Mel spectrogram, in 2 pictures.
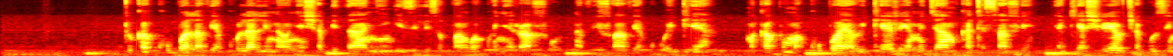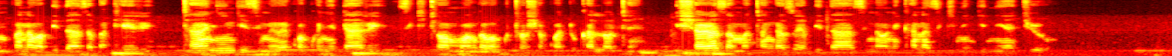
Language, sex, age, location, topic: Swahili, male, 18-24, Nairobi, finance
